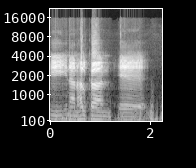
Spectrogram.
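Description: A man's voice speaking into microphones at a lectern.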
